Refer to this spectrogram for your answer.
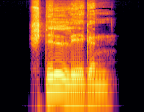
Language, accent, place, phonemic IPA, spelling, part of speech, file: German, Germany, Berlin, /ˈʃtɪlˌleːɡn̩/, stilllegen, verb, De-stilllegen.ogg
- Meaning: to put out of service, to shut down, to decommission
